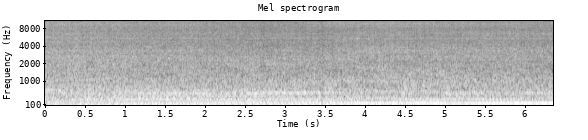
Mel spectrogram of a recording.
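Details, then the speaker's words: Fuel-injected 1986 Pontiac Firebird, cold start without touching the gas: steady low engine drone with an even idle, no clear cranking heard. Owner says it takes a while to fire when cold and suspects injector cleaning is needed. "It takes a while to fire up though, just when it's cold."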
